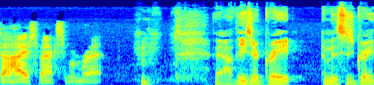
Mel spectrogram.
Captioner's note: chuckles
